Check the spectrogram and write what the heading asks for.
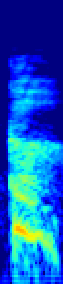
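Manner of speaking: exaggerated gasp of shock; mock shocked gasp. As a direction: suck in air as if scandalized. Mimics reaction colleagues held back.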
